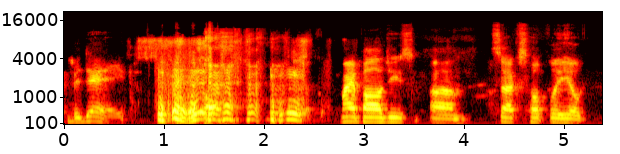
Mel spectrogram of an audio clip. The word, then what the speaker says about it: Badet: Remember, Stacken, you pronounce it with the foreign apostrophe. That's Jeff Bidet.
